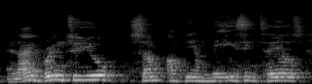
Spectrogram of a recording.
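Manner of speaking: loud, bright-eyed storyteller welcome; booming minstrel introduction; bardic host greeting. Acted. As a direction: hail the traveler like a tavern bard. Storyteller persona greets the audience.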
